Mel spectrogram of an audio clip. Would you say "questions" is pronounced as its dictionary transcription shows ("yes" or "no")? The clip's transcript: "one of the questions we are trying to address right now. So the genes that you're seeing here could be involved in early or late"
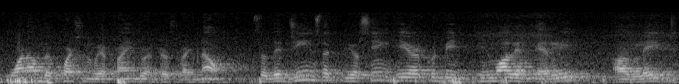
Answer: no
